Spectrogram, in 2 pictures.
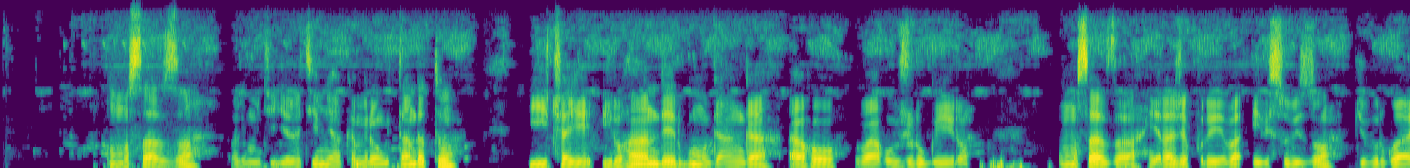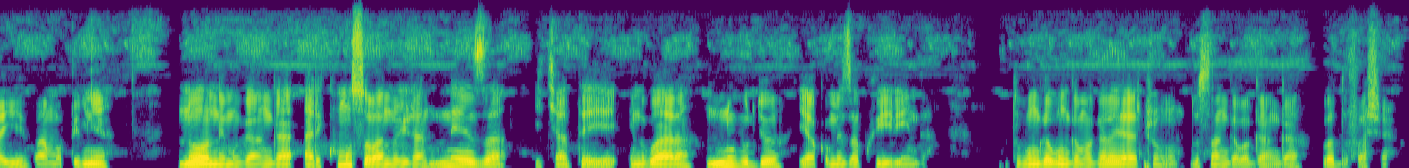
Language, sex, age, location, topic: Kinyarwanda, male, 36-49, Kigali, health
